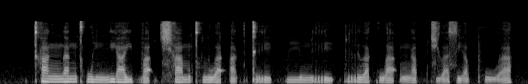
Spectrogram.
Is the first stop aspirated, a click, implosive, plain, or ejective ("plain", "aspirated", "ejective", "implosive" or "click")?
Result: aspirated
